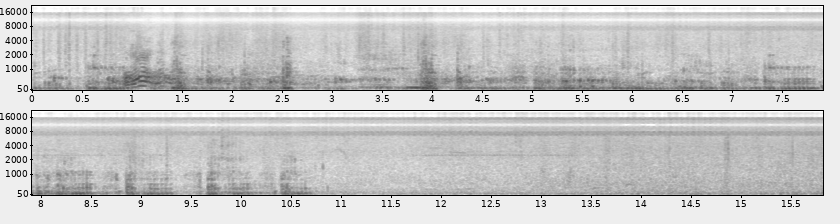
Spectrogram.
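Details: Wild lions in combat: dense, harsh low roaring and snarling growls overlap continuously for about ten seconds, with loud bursts near the start, then fade to a quieter rumbling background.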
